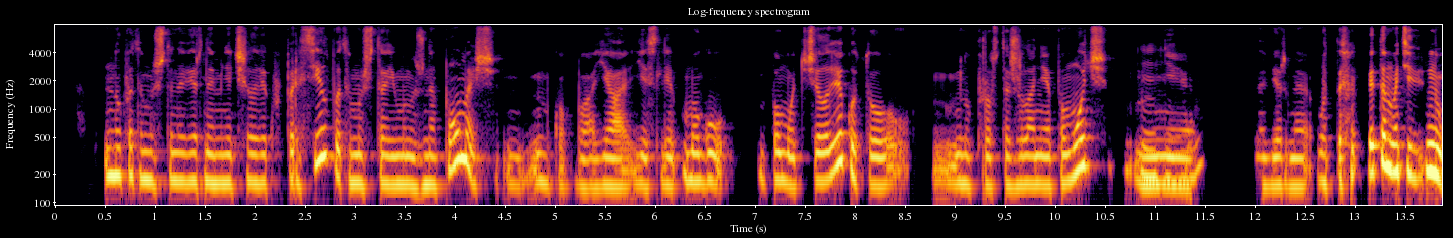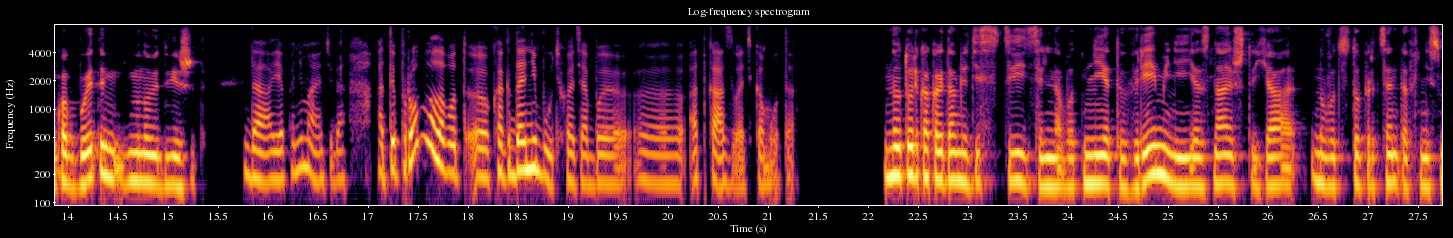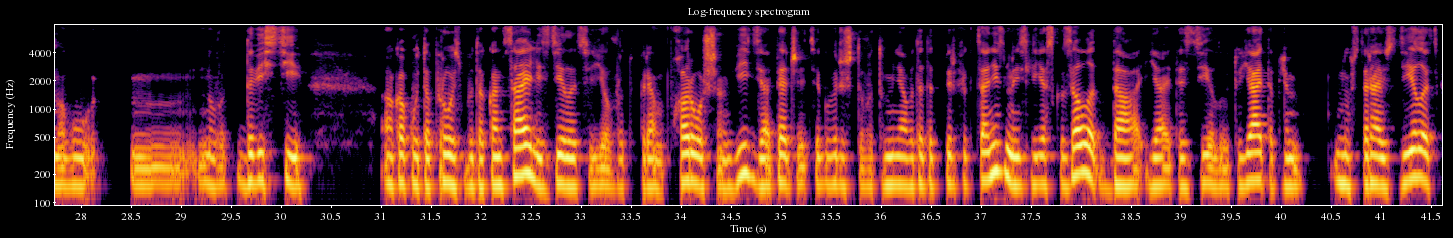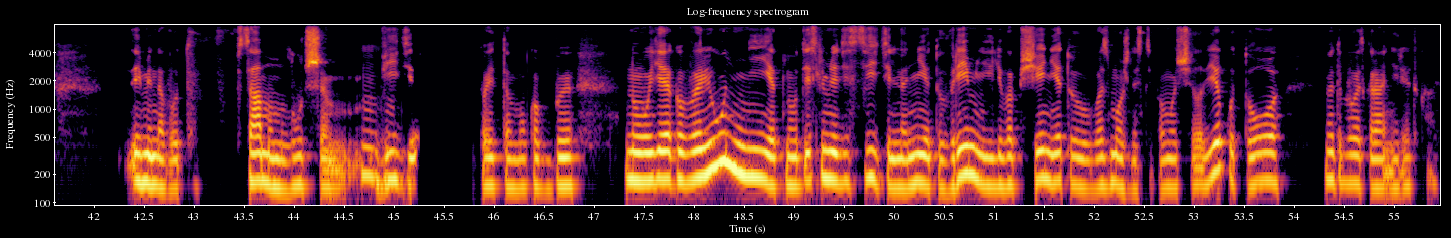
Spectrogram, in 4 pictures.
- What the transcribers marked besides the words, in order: chuckle; tapping
- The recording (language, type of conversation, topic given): Russian, advice, Как научиться говорить «нет» и перестать постоянно брать на себя лишние обязанности?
